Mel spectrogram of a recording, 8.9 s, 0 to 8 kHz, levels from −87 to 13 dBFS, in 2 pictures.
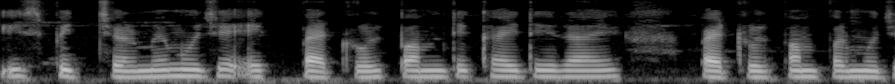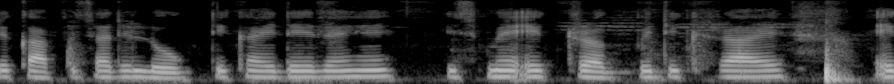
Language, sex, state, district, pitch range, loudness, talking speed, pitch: Hindi, female, Uttar Pradesh, Hamirpur, 175-180 Hz, -23 LUFS, 210 wpm, 180 Hz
